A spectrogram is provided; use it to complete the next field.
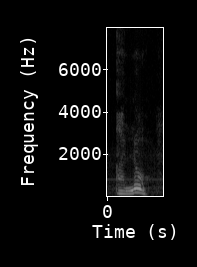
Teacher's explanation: the second syllable has the accent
